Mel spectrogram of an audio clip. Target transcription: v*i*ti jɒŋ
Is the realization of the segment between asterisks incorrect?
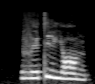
yes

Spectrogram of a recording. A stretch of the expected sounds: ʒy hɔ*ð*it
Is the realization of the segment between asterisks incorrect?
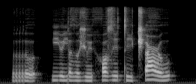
yes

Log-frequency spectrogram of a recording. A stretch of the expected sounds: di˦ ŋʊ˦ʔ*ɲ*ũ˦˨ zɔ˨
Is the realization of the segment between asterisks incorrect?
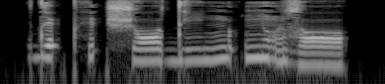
no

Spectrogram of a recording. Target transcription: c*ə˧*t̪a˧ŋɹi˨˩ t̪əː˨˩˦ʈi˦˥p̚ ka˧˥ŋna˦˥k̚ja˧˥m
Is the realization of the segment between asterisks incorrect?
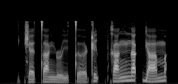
yes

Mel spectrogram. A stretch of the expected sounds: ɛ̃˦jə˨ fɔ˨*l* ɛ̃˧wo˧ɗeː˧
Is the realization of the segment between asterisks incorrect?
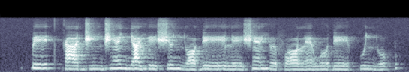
no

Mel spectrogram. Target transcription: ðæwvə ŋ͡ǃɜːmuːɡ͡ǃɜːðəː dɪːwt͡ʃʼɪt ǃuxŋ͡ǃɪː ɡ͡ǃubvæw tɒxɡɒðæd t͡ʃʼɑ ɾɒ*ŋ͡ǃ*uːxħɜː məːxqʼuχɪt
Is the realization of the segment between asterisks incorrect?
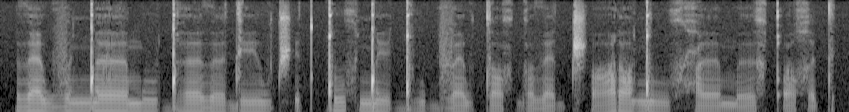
no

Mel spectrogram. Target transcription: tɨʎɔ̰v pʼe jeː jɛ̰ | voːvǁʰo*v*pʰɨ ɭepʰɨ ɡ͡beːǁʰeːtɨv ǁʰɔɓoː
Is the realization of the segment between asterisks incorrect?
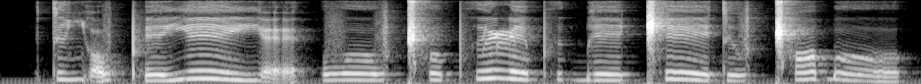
yes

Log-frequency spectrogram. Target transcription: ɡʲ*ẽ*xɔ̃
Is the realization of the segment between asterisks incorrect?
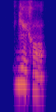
no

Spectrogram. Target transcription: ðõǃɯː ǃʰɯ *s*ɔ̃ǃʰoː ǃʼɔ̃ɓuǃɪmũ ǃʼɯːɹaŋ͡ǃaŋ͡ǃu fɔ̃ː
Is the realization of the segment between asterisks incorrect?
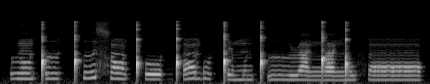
no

